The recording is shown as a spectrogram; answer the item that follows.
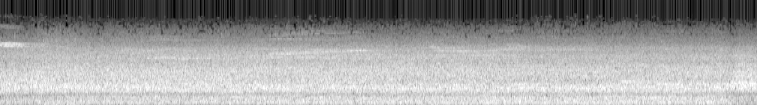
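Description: A loud, steady rushing noise that holds the same level throughout, with faint high tones just at the start.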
